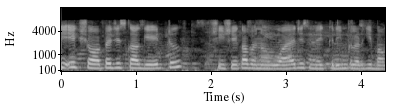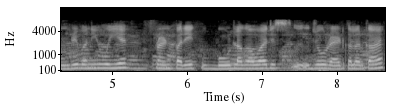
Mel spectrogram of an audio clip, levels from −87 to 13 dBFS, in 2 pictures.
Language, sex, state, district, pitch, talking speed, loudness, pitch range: Hindi, female, Goa, North and South Goa, 220 Hz, 215 wpm, -17 LUFS, 210-230 Hz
